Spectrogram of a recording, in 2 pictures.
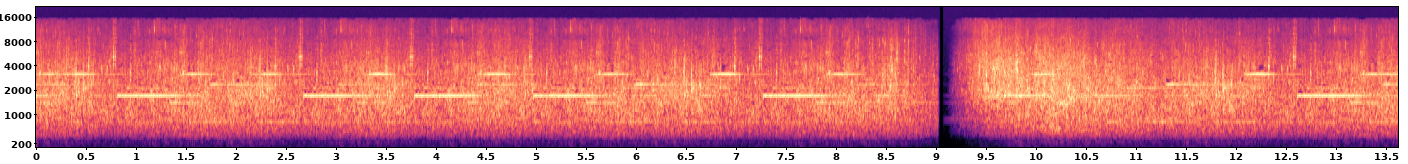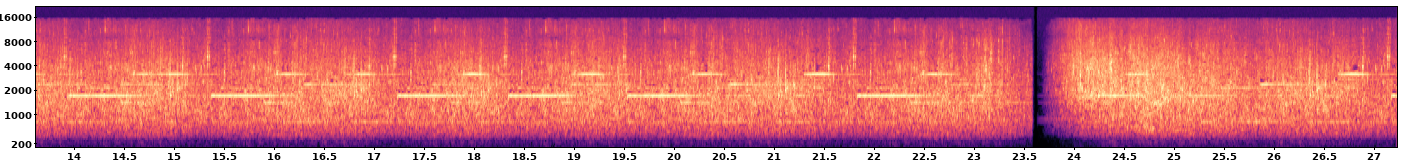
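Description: Background ambience track: a steady hiss with short, high whistling notes repeating at a few fixed pitches, cutting out twice for a moment.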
